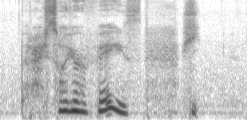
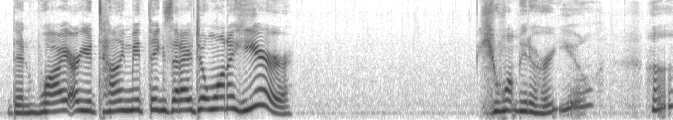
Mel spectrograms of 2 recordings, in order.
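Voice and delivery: louder, hard-edged demand; furious threat; 3 semitones higher, 6 dB louder than usual. Acted. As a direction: snap at him with menace.

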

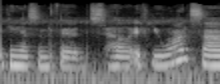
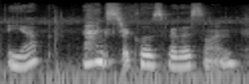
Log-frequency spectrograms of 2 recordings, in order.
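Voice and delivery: ordinary talk, nothing marked

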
